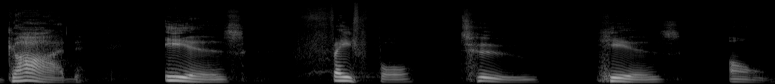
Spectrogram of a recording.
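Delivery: slow emphasis. Real, not acted. Slow word-by-word statement.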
